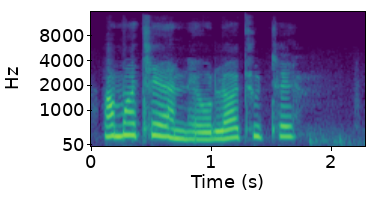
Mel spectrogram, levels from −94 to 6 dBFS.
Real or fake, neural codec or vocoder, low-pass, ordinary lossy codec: fake; vocoder, 44.1 kHz, 128 mel bands, Pupu-Vocoder; 14.4 kHz; AAC, 48 kbps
